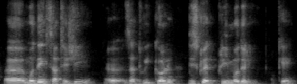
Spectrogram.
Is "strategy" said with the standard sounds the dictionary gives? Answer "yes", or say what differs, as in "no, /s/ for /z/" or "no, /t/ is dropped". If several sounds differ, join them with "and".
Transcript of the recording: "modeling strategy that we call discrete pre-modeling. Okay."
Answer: no, /ʒ/ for /dʒ/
